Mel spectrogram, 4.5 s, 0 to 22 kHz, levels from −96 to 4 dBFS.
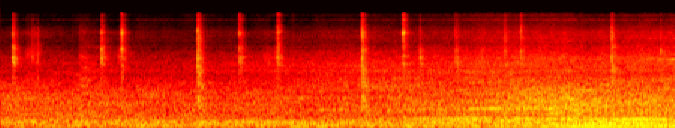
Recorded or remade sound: remade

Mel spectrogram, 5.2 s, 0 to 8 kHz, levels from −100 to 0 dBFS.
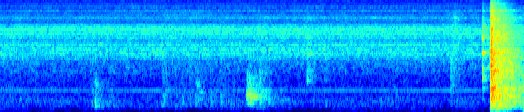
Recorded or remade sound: remade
